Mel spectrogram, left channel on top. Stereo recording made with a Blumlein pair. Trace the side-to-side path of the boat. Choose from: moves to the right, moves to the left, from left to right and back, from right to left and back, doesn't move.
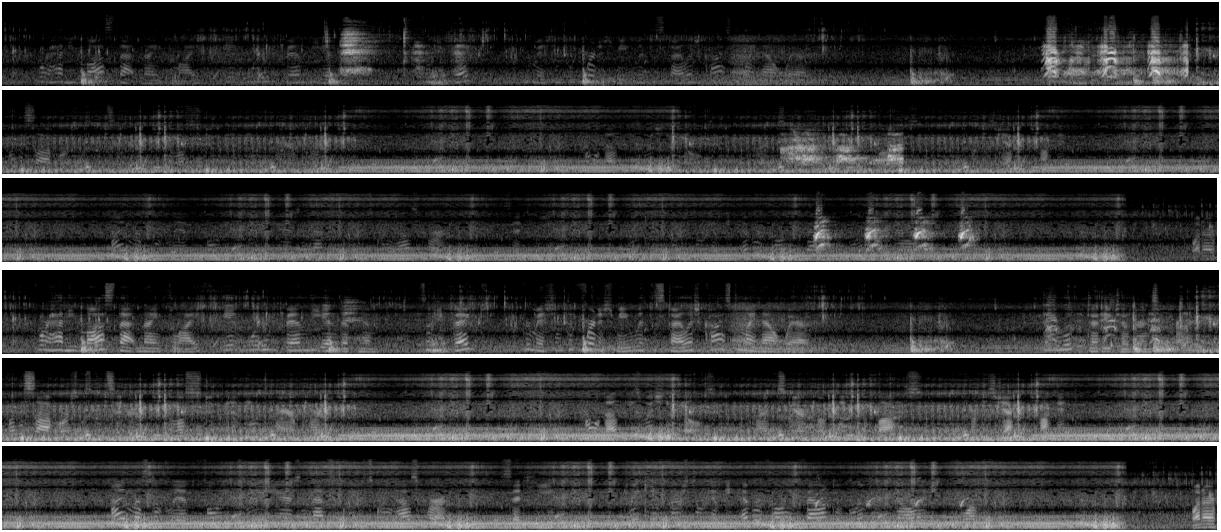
doesn't move.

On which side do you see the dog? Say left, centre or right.
left.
